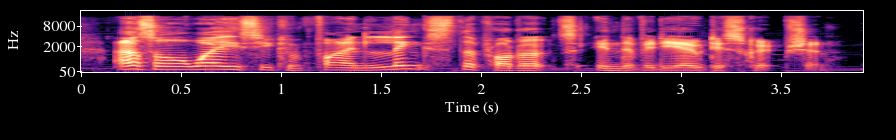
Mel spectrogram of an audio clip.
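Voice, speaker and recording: This man's tone is bright and sharp, with very wide pitch swings. He keeps a moderate pace. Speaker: product reviewer. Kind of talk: product review narration.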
